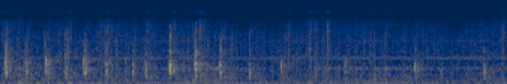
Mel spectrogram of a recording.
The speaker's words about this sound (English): I can hear horses' hooves, too.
